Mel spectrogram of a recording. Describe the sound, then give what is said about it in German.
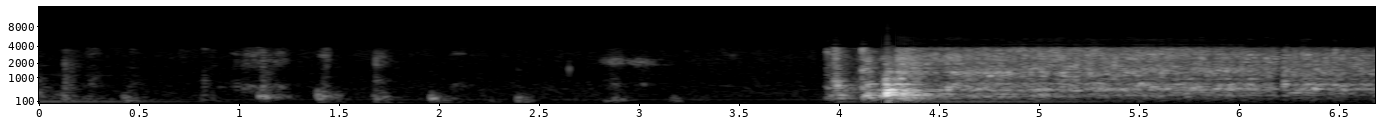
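A few scattered knocks and clicks, then a home toilet flush, the louder of a household's two toilets, bursts in with a loud rush of water that keeps roaring steadily to the end. “Du, das ist eine tolle Klospülung,”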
